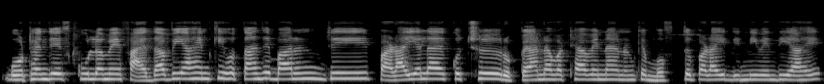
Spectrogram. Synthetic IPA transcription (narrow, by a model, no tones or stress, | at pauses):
ɠoːʈʰənɪ̆d͡ʑeːɪskuːlə̆mẽfaːɪd̪abɪaːɦɪnɪ̆kiɦʊt̪ãːd͡ʑeːɓaːɾənɪ̆d͡ʑiːpɐɽaːijəlaːɪkʊd͡ʑʱʊ̆ɾʊpjanɐʋɐʈʰijaʋẽːnd̪aːɦẽʊn̤ənɪ̆kʰeːmʊft̪pɐɽ̤aːiɗɪniʋẽːn̆d̪iaːɦeː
